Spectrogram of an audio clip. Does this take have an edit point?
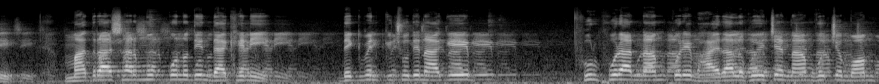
no; 0 cuts

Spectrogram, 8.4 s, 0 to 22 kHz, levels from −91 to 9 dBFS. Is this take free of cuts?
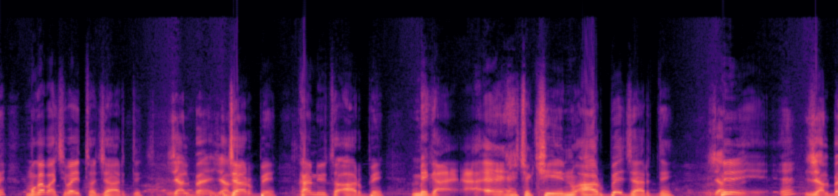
yes; 0 cuts

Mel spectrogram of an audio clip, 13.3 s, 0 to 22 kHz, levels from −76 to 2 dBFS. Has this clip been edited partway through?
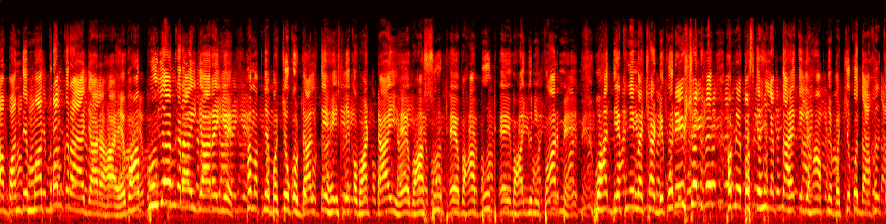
no; 0 cuts

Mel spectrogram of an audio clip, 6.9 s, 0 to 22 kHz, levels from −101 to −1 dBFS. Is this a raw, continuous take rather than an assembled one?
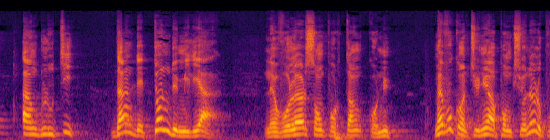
yes; 0 cuts

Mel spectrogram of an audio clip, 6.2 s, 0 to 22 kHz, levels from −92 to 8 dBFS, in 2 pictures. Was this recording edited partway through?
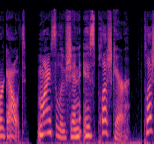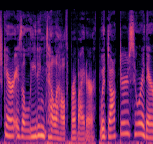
no; 0 cuts

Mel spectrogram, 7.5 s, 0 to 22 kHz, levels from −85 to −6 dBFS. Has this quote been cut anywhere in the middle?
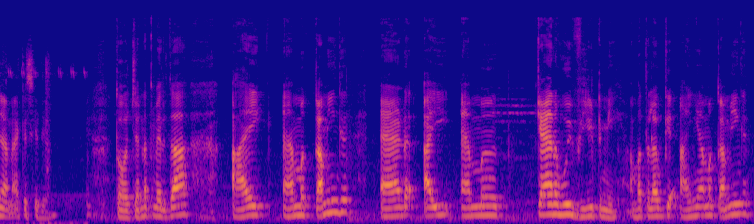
yes; 1 cut; at 1.0 s

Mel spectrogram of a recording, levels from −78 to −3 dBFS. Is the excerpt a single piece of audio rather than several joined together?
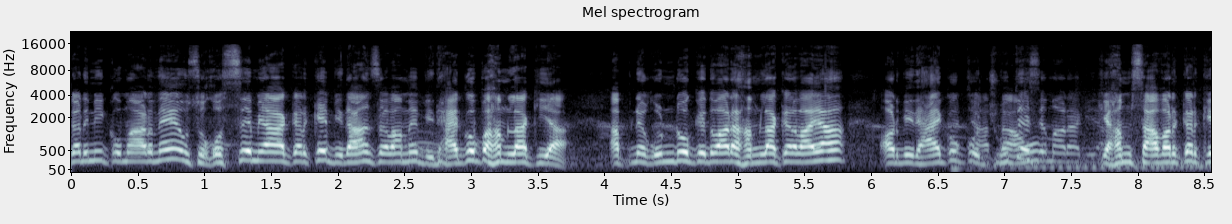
no; 1 cut; at 7.4 s

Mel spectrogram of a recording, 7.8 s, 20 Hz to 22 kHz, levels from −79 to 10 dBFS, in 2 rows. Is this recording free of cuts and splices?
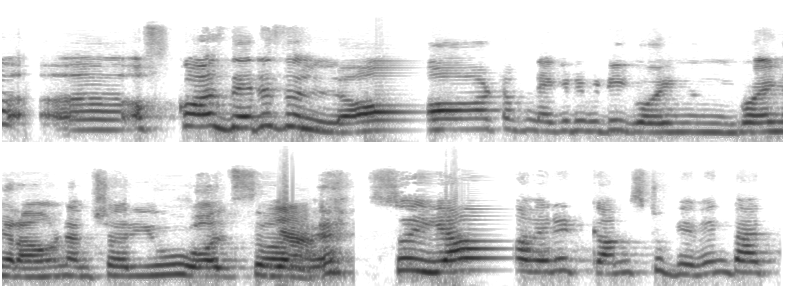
no; 1 cut; at 5.6 s

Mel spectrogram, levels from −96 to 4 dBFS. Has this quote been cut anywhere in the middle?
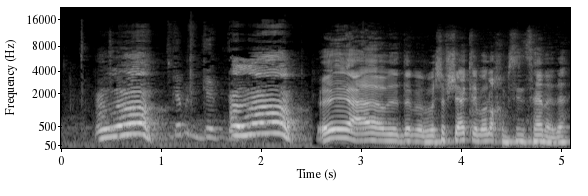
no; 0 cuts

